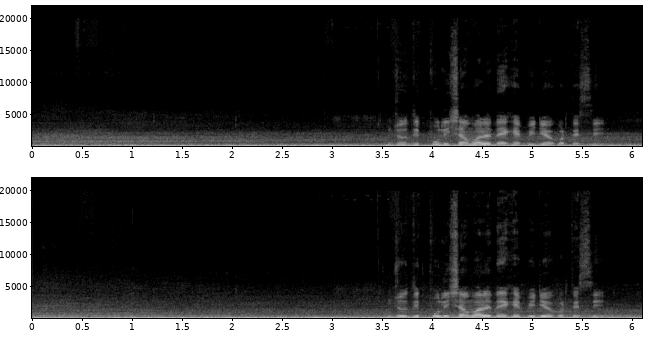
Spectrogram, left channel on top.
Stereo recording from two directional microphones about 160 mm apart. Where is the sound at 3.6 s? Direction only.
15° right (ahead or behind).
